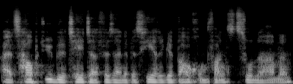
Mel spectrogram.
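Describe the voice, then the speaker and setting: A man speaks at a moderate pace with a fairly low pitch. He has an ordinary speaking voice. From Cologne, Germany. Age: 20s. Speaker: nutrition scientist. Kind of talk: interview.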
